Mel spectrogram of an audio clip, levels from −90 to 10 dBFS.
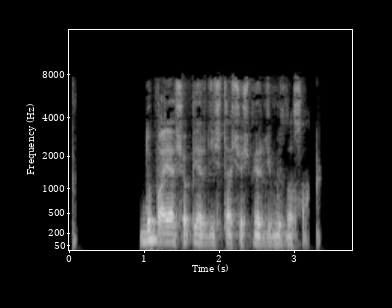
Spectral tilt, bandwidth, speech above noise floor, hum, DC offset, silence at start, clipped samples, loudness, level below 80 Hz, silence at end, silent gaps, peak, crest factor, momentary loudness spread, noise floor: -5 dB/octave; 8.2 kHz; over 73 dB; none; under 0.1%; 0.05 s; under 0.1%; -18 LUFS; -40 dBFS; 0.45 s; 0.21-0.93 s; -2 dBFS; 16 dB; 13 LU; under -90 dBFS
